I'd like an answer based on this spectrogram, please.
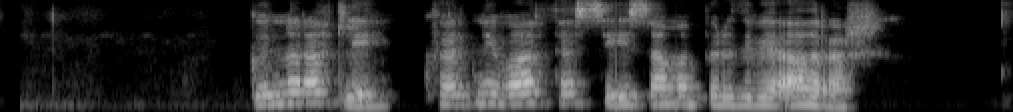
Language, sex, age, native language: Icelandic, female, 40-49, Icelandic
